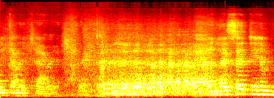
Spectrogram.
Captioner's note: laughter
